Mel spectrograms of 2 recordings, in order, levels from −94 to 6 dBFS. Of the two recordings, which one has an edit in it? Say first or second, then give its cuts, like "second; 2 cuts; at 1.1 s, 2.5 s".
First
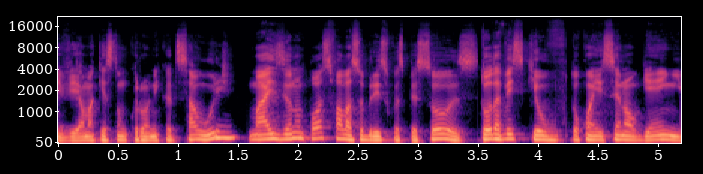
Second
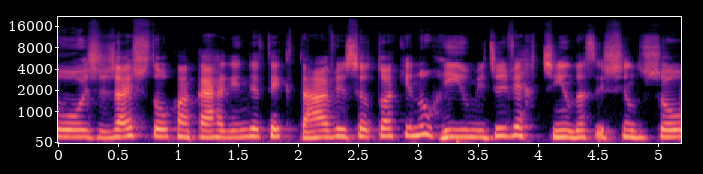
first; 2 cuts; at 1.6 s, 3.4 s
